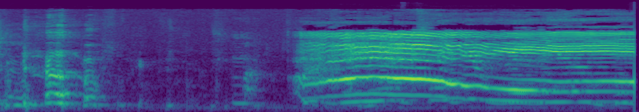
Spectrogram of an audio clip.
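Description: Brief soft vocal sounds, then a sustained high-pitched wailing cry from an infant in a small room.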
